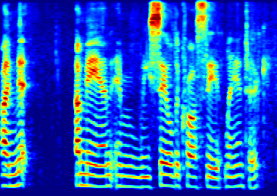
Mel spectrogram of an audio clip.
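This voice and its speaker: An American woman who teaches ukulele talks in a friendly, chatty way. Her voice sits a little low for a woman. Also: level tone, moderate pace. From Ipswich near Boston, USA. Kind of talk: casual chat.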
